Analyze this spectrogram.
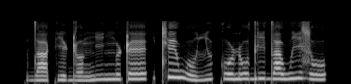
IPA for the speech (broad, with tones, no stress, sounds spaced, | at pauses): d̪ a˩ k i˩ ɖ ʌ˩ ŋ i˧ ŋ ɯ˧ ʈ ɛ˥ | cʰ e˥ w o˩ ʎ ɯ˧ k o˧ ɳ o˥ d̪ i˥ d̪ a˥ w i˥ z o˧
